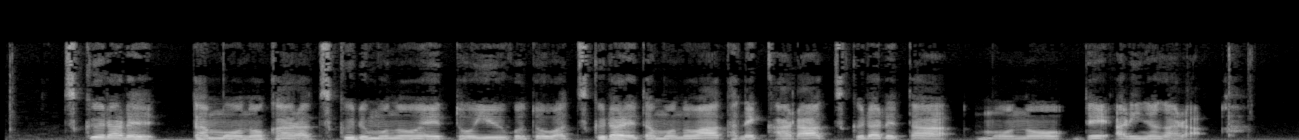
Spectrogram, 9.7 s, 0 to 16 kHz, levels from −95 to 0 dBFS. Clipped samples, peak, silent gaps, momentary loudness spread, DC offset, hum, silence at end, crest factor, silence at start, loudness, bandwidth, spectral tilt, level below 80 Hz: under 0.1%; -6 dBFS; none; 10 LU; under 0.1%; none; 0.4 s; 20 dB; 0.5 s; -26 LUFS; 11.5 kHz; -5 dB/octave; -54 dBFS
